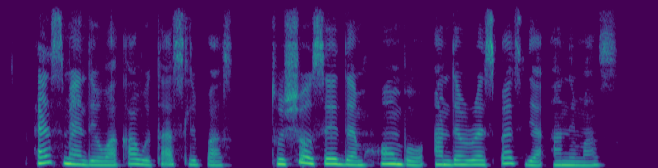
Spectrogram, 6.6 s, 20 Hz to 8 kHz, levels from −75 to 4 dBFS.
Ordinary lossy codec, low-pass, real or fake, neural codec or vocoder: none; none; real; none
